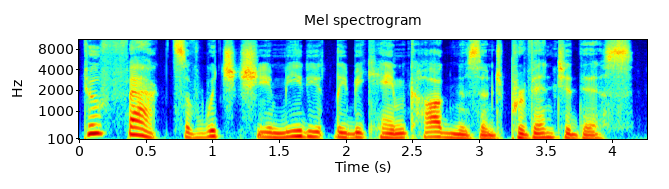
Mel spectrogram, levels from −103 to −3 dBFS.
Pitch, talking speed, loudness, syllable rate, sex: 150 Hz, 140 wpm, -19 LUFS, 4.8 syllables/s, female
